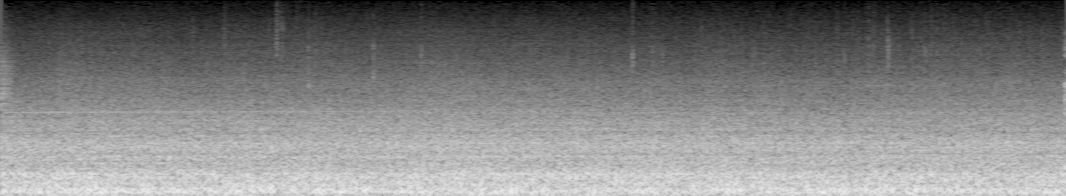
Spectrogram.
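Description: Steady road and engine noise of a car at highway speed, heard from inside the cabin: an even, low rumble with no distinct events.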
